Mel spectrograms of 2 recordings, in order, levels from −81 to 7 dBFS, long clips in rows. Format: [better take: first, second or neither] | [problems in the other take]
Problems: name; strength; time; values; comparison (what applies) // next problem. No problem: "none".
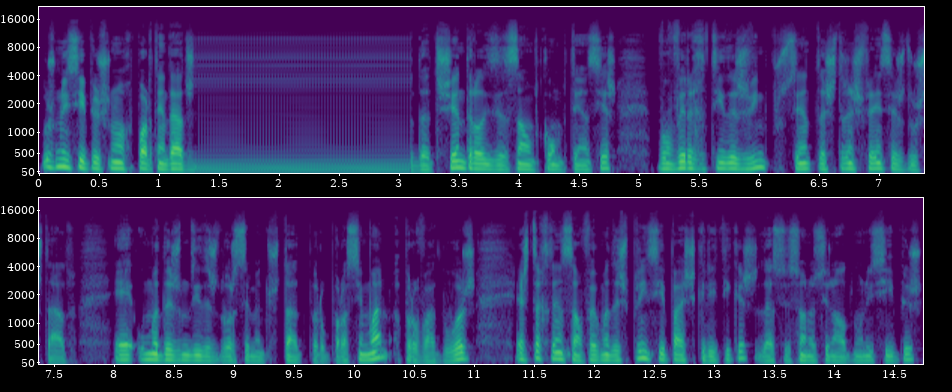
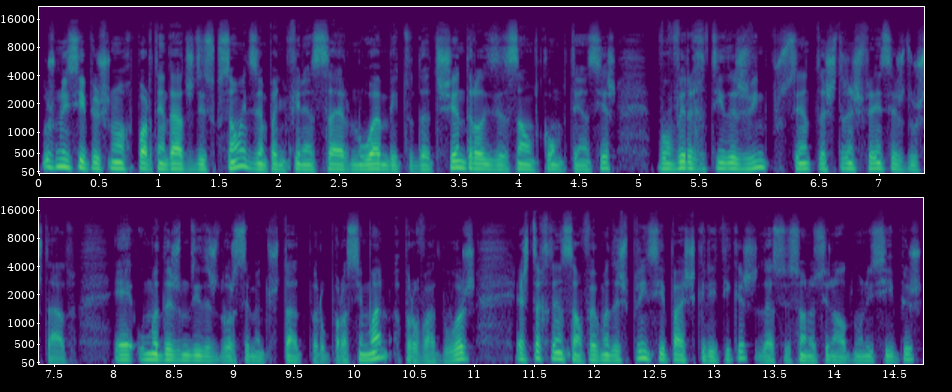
second | audio freezing; at 1.5 s for 2 s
